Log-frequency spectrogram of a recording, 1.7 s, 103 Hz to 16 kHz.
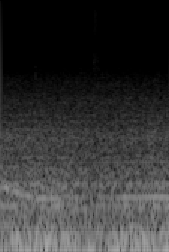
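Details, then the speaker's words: French-owned car at low revs, pulling at about 1000 rpm without needing a downshift: deep, even low rumble with no knocks, with the oil pump audible above the engine at a reasonable level; normal low-rpm running. "Donc voilà, on entend la pompe à huile et plus que le moteur, plus que quoi que ce soit d'autre. Alors ça reste à un niveau raisonnable heureusement, mais on l'entend."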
